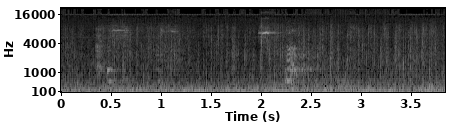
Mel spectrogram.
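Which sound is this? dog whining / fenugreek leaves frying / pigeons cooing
dog whining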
